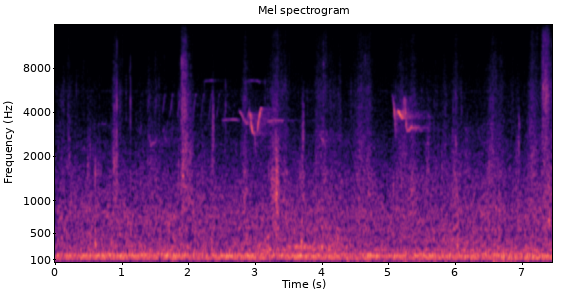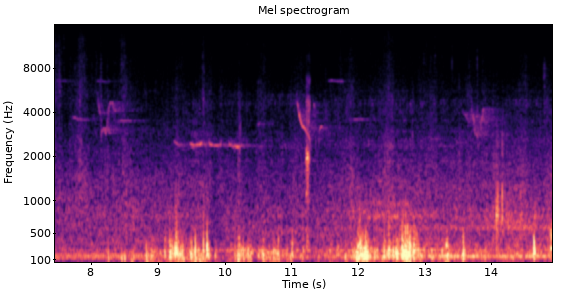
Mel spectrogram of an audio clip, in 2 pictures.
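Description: Footsteps through grass and leaf litter, coming as irregular soft thuds over the last five seconds or so. Small birds chirp now and then over a steady low hum.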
